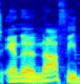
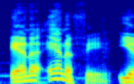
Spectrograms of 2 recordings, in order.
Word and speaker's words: Anafi: We volunteer together, but I think I know it's Anna Anafi, but I get nervous because when I used to have to ask my Google Maps how to get to her house to drop something off, the map pronounces it differently. Or if you have to text her or something, you're like, hey, Google, text Anna Anafi, it'll be like Anna fee, and so yeah.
